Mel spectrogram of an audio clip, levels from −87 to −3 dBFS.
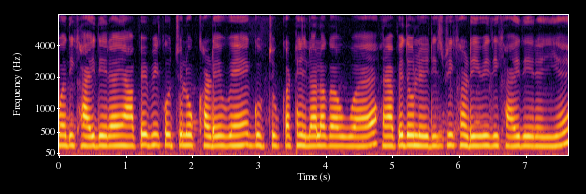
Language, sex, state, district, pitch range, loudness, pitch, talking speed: Hindi, female, Maharashtra, Nagpur, 205-220 Hz, -13 LUFS, 210 Hz, 225 wpm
